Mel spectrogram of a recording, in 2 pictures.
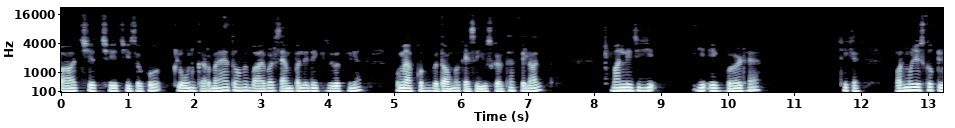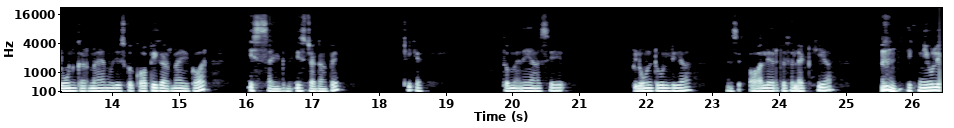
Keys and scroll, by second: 11.7 b, 11.9 b, 12.1 b.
